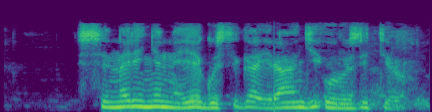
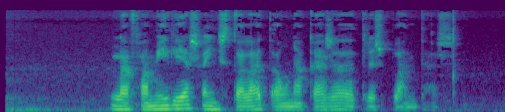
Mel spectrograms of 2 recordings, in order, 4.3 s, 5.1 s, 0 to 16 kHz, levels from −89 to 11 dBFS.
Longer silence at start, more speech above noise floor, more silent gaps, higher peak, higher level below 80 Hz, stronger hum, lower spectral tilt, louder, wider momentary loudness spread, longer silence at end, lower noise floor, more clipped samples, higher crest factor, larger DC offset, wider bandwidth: first, 0.8 s vs 0.05 s; first, 49 dB vs 31 dB; neither; about the same, 0 dBFS vs 0 dBFS; about the same, -48 dBFS vs -44 dBFS; neither; about the same, -5 dB/octave vs -5.5 dB/octave; first, -13 LUFS vs -19 LUFS; second, 9 LU vs 18 LU; second, 0.05 s vs 0.5 s; first, -62 dBFS vs -50 dBFS; neither; second, 14 dB vs 20 dB; neither; second, 7.4 kHz vs 11.5 kHz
